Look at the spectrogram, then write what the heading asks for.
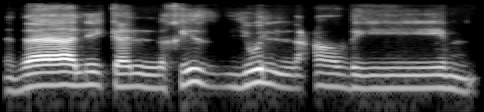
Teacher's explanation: hujung lidah memang dia akan bersentuhan dengan dakhiliyah safha ni, safha dakhiliyah ni, bahagian permukaan gigi bawah ni. Kalau tuan-tuan dan puan-puan cuba betul-betul, memang kita dapat rasakan itulah makhrajnya. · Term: zai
